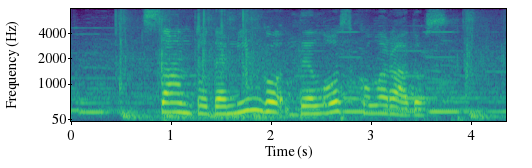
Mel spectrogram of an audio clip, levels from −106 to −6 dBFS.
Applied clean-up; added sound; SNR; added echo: none; Organ; 10 dB; reverberation time 1.2 s.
